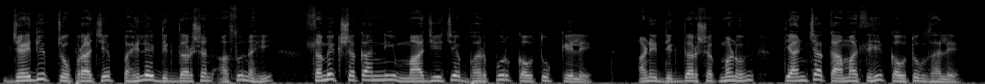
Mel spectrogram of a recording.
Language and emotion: Marathi, neutral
